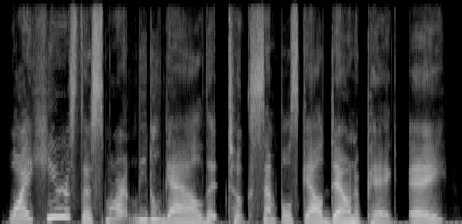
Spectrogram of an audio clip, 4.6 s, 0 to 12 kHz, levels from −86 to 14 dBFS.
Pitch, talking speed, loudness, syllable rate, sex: 260 Hz, 180 wpm, -19 LUFS, 4.4 syllables/s, female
